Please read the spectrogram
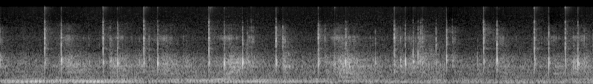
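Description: Cheap remote-control toy dump truck driving across a wooden tabletop: its small electric motor and gearbox hum steadily under rapid, irregular clicking.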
